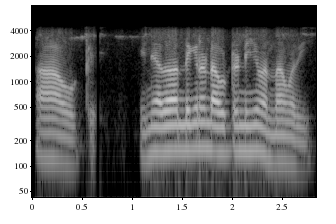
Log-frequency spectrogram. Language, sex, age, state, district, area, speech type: Malayalam, male, 45-60, Kerala, Palakkad, rural, conversation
